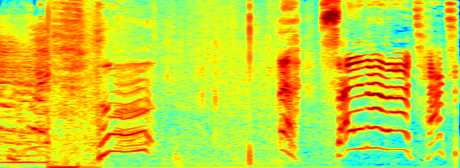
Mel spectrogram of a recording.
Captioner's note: groans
